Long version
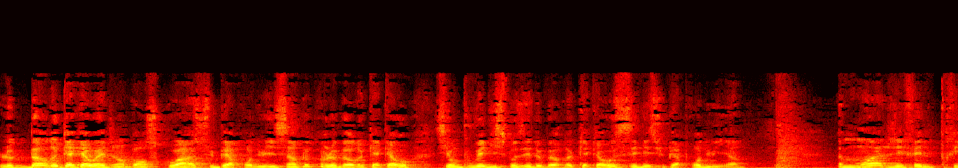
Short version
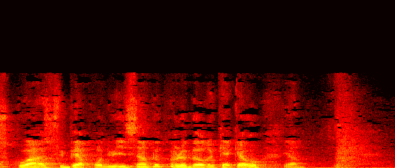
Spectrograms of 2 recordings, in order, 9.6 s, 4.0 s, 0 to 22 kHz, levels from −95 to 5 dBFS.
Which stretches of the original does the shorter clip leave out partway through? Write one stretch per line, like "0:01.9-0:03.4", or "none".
0:04.3-0:07.2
